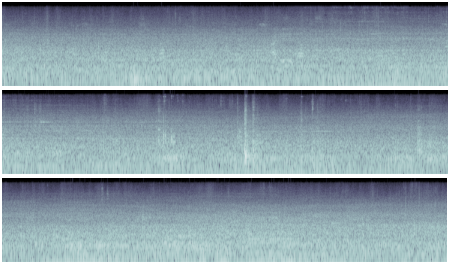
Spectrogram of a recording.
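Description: Distant city traffic hums steadily outdoors.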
